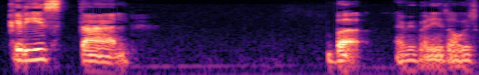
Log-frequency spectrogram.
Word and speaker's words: Crystal: It's not Crystal. It's Gristal, but everybody has always called me Crystal. But I think they do it because my name is spelled C R Y S T A L.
